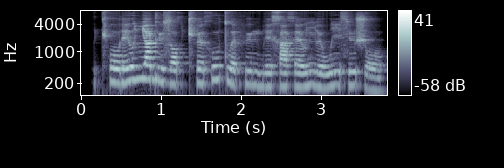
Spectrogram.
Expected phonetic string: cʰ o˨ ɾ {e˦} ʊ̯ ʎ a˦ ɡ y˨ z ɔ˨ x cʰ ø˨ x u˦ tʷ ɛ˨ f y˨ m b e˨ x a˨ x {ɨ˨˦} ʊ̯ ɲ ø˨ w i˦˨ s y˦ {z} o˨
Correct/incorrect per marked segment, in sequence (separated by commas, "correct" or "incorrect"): correct, incorrect, incorrect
